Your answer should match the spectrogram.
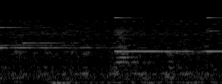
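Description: Soft background music of sustained, chime-like ringing tones, with a new high note struck about a second in and held.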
